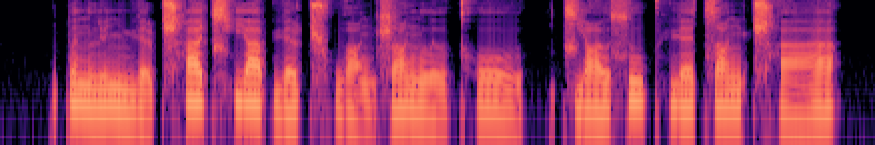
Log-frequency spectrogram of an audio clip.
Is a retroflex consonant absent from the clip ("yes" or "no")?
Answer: no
